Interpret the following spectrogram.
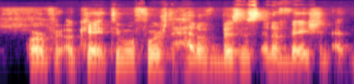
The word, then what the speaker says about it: Timo Fürtsch: It's Timo Fürtsch. Do I pronounce it right? Perfect. Okay, Timo Fürtsch, Head of Business Innovation at Mackevision Media and Design.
